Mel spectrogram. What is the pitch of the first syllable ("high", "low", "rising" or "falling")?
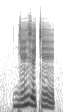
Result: rising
